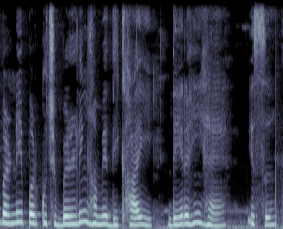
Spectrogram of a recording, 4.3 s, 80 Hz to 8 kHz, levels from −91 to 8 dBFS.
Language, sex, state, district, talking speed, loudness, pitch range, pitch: Hindi, female, Bihar, West Champaran, 140 wpm, -17 LUFS, 245-310 Hz, 275 Hz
